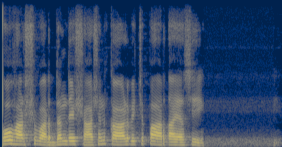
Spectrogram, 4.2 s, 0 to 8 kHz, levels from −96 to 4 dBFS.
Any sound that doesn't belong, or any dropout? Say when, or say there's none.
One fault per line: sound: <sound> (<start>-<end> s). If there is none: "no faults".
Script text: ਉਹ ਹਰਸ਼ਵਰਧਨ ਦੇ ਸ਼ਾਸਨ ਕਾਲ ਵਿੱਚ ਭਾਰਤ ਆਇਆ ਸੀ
no faults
